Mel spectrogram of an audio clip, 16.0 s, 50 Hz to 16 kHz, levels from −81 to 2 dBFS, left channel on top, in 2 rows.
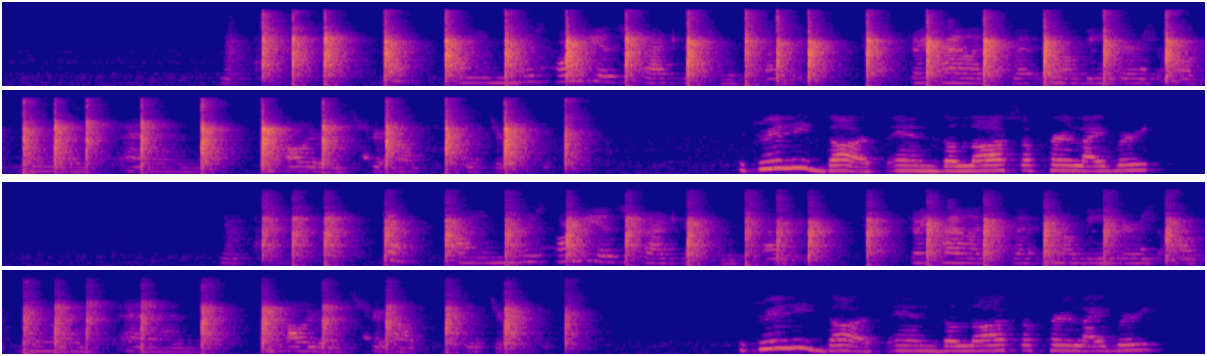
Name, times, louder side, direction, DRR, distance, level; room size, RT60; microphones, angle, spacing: voice 1, 1.4-1.9 2.2-2.7 3.0-5.4 5.7-9.4 9.7-10.8 11.1-11.5, equal, ahead, 1.5 m, -46 dB
sound 1, 1.7-7.5 7.8-9.1 9.3-10.3 10.6-11.9, left 7 dB, 70° left, 0.8 m, -28 dB
voice 2, 13.1-15.7, left 4 dB, 35° left, 0.3 m, -37 dB
8.7 x 4.9 x 2.9 m
head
